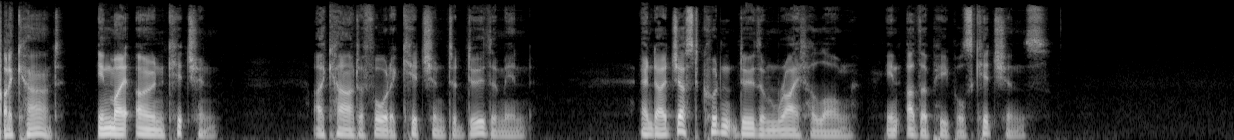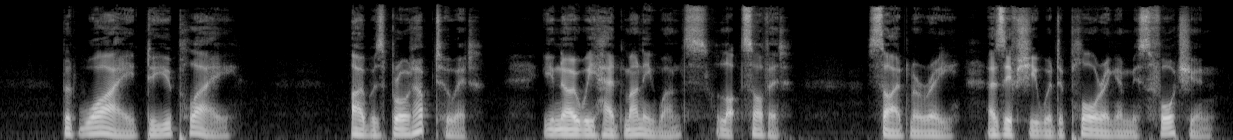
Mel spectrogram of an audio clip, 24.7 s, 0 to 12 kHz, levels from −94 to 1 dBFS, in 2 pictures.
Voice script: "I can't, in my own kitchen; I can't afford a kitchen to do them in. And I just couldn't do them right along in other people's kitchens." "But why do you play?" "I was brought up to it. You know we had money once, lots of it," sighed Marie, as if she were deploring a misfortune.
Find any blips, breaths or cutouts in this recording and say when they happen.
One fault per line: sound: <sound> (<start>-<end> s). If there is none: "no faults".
no faults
